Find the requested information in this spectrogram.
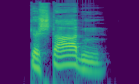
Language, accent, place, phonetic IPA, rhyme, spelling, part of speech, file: German, Germany, Berlin, [ɡəˈʃtaːdn̩], -aːdn̩, Gestaden, noun, De-Gestaden.ogg
- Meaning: dative plural of Gestade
